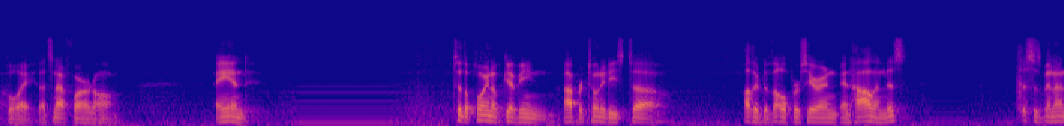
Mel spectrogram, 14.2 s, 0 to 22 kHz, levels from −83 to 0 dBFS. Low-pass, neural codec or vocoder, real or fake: 7.2 kHz; codec, 16 kHz, about 1 kbps, DyCAST, with the encoder's durations; fake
